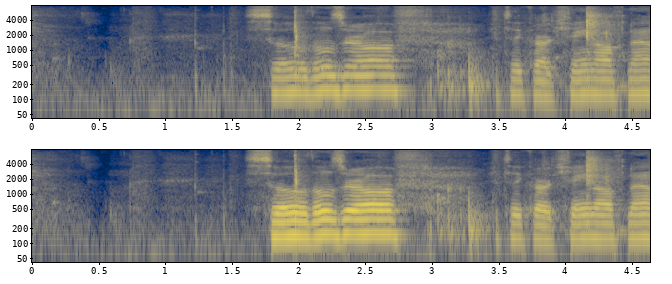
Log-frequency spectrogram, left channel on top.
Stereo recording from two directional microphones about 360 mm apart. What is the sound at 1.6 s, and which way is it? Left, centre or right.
Speech, centre.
